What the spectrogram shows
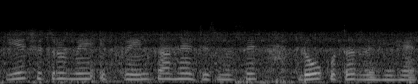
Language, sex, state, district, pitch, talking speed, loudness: Hindi, female, Chhattisgarh, Bastar, 230 Hz, 200 wpm, -36 LUFS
